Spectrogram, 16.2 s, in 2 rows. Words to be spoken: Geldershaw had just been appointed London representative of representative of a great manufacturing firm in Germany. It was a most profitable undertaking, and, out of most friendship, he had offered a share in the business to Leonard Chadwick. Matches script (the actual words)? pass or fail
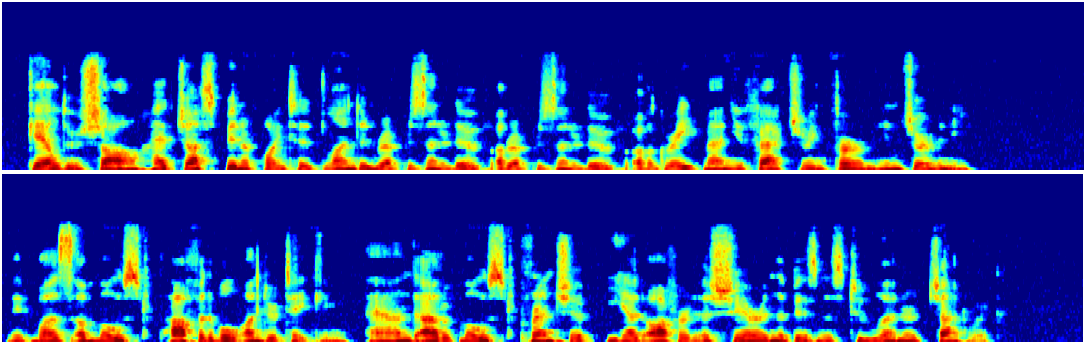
pass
